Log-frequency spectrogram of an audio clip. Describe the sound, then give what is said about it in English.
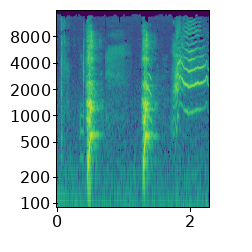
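A voice imitates hiccups: two short, sharp 'hic' sounds spaced about a second apart, then a brief, higher-pitched wavering vocal squeak at the end. “Now Papa has hiccups.”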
